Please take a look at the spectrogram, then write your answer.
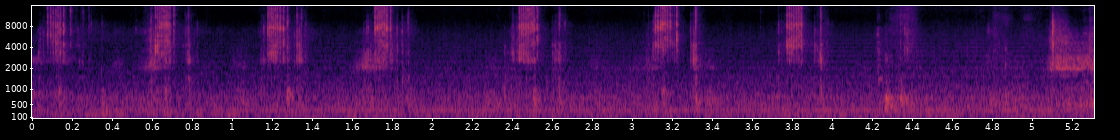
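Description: Ratchet clicks in short bursts while valve cover bolts are tightened in a crisscross pattern on a Land Cruiser 100 Series engine, close and fairly quiet, about eight quick ratcheting spurts with pauses between them.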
